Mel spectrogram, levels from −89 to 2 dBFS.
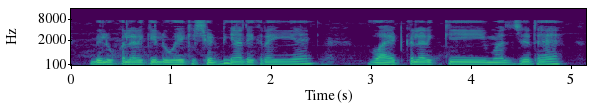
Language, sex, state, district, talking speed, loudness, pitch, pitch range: Hindi, male, Bihar, East Champaran, 165 wpm, -31 LUFS, 135 Hz, 135-140 Hz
